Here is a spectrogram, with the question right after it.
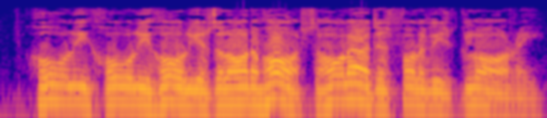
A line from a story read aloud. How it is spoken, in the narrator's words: they cried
